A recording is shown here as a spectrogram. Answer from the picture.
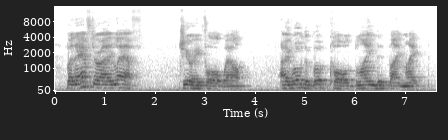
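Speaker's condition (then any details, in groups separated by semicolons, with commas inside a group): ALS; degenerative; diagnosed ten years ago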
